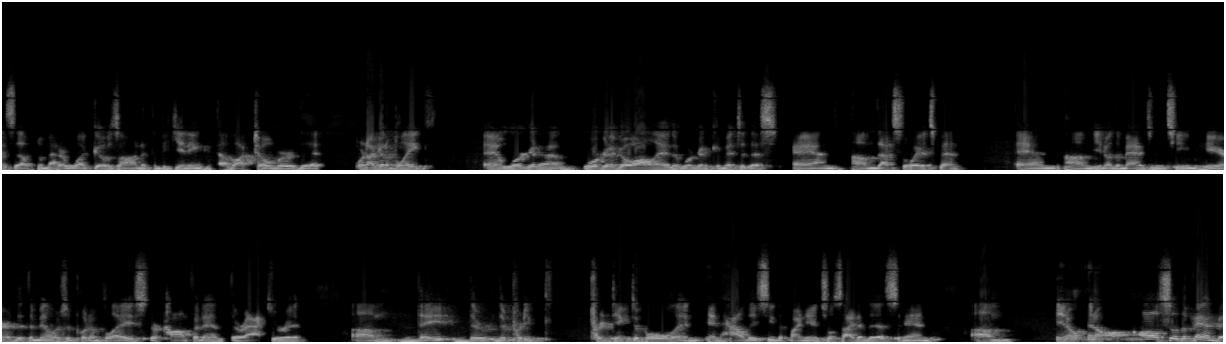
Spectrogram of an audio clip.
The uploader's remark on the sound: fielded questions from local media via ZOOM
